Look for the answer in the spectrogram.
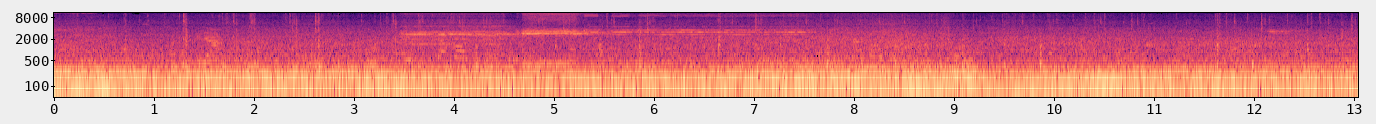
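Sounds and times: vehicle engine rumbling: 0.0 - 13.0.

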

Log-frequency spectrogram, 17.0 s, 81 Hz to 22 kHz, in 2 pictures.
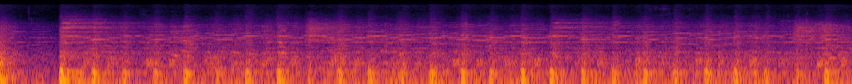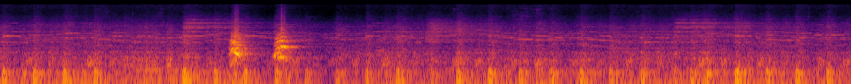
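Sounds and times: steady drumbeat: 0.0 - 17.0.

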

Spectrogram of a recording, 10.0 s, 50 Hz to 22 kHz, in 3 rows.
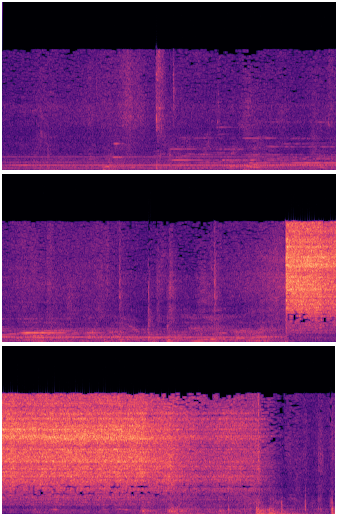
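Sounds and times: loud hiss of air: 6.2 - 9.3.

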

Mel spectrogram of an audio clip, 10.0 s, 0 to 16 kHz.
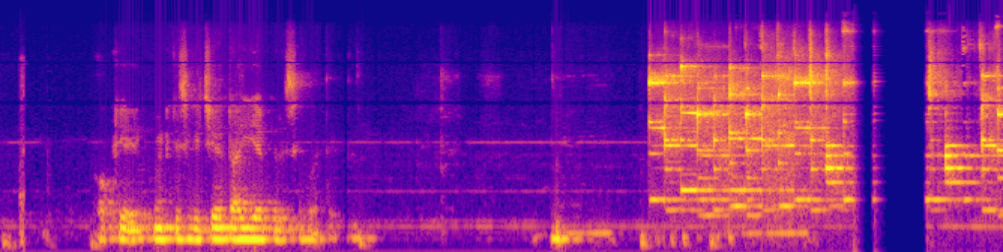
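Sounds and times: mobile phone ringtone: 6.5 - 8.6.

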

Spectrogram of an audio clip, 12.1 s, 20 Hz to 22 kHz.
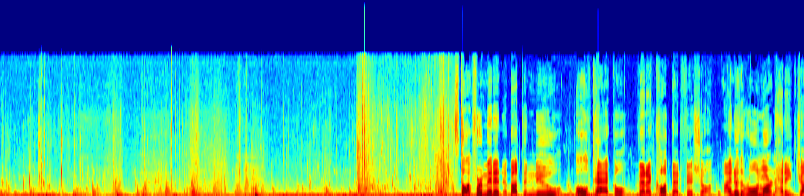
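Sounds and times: small waves lapping at boat hull: 0.0 - 12.0
wind rumbling on microphone: 0.0 - 12.0
small splashes in water: 5.3 - 6.8.

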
